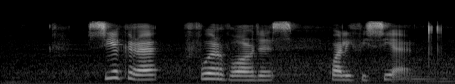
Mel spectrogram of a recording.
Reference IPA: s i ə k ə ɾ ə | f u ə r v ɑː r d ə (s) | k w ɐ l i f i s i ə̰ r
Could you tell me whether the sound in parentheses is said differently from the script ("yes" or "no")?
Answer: no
